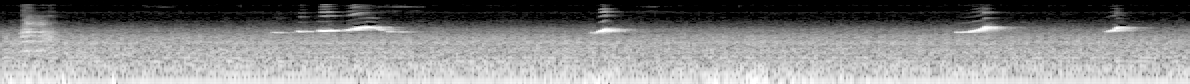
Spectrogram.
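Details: Pet talking parrot calling a name, giving short rising whistled notes spaced a few seconds apart over steady background hiss.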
